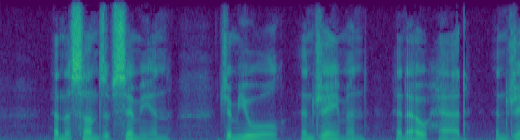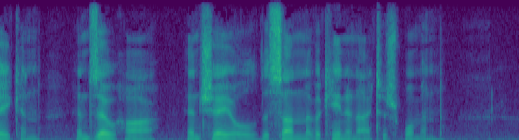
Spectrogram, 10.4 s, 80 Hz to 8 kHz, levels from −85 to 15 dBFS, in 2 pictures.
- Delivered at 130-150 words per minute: Yes, slow, 135 wpm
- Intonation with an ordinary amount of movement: No, narrow, 1.8 semitones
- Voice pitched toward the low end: Yes, very low, 95 Hz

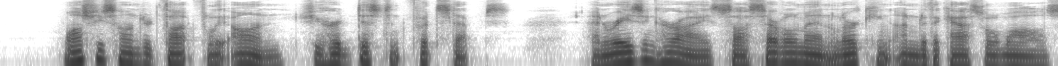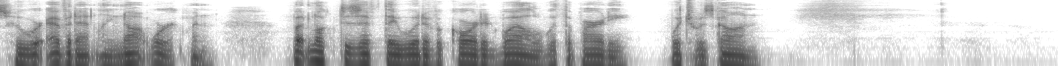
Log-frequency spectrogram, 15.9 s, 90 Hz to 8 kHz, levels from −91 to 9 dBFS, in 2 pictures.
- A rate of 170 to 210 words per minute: No, average, 155 wpm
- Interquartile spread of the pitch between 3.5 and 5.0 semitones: No, narrow, 2.5 semitones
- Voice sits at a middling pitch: No, low, 100 Hz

